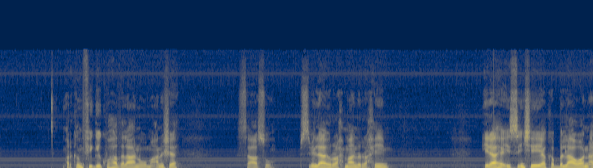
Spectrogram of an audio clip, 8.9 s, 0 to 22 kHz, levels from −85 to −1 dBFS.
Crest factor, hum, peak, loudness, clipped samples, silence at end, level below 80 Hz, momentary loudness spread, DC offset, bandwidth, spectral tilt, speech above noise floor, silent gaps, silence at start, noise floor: 22 dB; none; 0 dBFS; -22 LUFS; under 0.1%; 0 s; -66 dBFS; 16 LU; under 0.1%; 15.5 kHz; -5 dB/octave; 32 dB; none; 1 s; -53 dBFS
